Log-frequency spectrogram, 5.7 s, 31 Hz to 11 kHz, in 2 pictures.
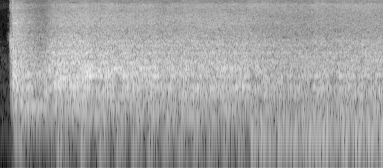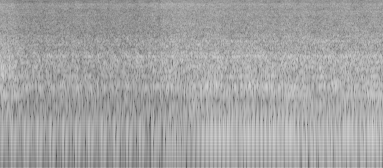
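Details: Weather-worn Wheel Horse GT-1600 WorkHorse garden tractor with a Briggs single-cylinder, at full throttle after ether and repeated tries: it cranks, catches and settles into a steady putter around four beats a second, firing and running cleanly.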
